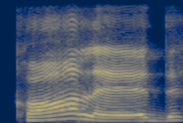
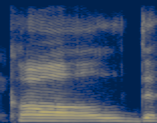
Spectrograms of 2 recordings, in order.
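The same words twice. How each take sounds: First: The ending is said as an extra syllable. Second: The ending is said as just a d sound. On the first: The speaker calls it wrong. "instead of called, that's not correct" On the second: The speaker calls it right. "you need to omit the E and then only pronounce the D"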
